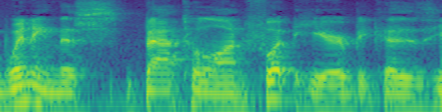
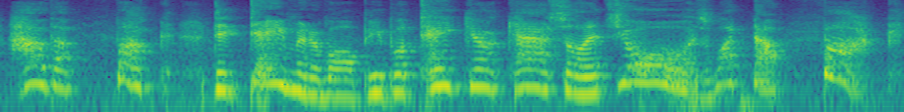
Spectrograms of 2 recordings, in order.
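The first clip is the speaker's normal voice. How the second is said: high-pitched strained yell, held back in volume; imitating an outraged king's yell; mock yelling; 14 semitones higher than usual. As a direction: act out a furious tirade, pitched way up. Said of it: "he is yelling at Larys Strong".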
